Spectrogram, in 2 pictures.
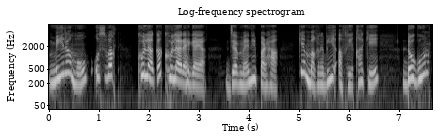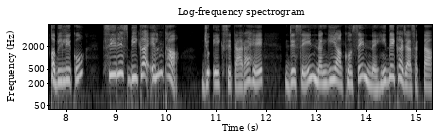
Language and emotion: Urdu, surprised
